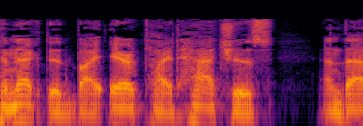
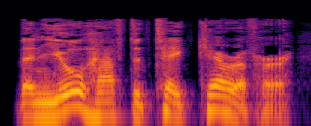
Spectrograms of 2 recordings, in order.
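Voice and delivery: pushy, combative, louder and higher; belligerent; 8 semitones higher, 4 dB louder than usual. A narrator's reading. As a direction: lean in, spoiling for a fight. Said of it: "with more than a hint of belligerence in his voice".

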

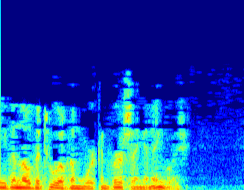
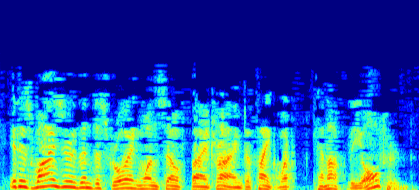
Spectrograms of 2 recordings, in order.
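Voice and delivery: higher, measured proverb-giving voice; Yamagata; 10 semitones higher than usual. A narrator's reading. Yamagata offering Dan a proverb, higher and measured. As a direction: pass on ancient wisdom gently.

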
